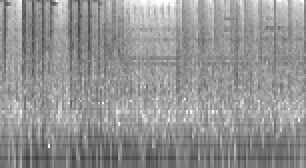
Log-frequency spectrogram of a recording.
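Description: An explosion booms loudly.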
